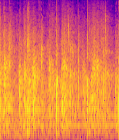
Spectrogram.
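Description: Audience applause at a Rwandan cattle-praise poetry recital, a dense steady wash of many hands clapping close and fairly loud, with no talk over it.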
